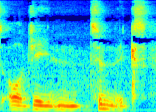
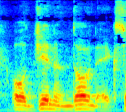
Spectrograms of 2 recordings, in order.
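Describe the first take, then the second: First: "gin and tonics" slow and soft, a slurred "zhee tunniks"; alien variant of gin and tonics. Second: "gin and tonics" as a crisp "chin an' donics"; another variant of gin and tonics. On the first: Narrator sampling an alien name: slow soft slurred "gin and tonics". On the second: Narrator sampling a second alien name: crisp "chin and donics". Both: Shown as a demonstration. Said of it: "variations on the same phonetic theme".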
